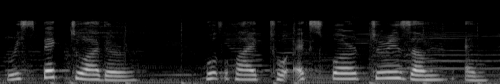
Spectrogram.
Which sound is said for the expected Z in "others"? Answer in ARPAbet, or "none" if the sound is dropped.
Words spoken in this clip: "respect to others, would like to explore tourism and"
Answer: none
